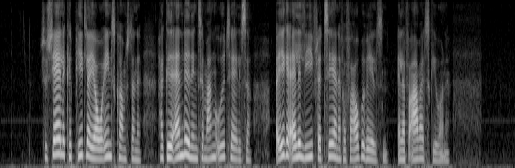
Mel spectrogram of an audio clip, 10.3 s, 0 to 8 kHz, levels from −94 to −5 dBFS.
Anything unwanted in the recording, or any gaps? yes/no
no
